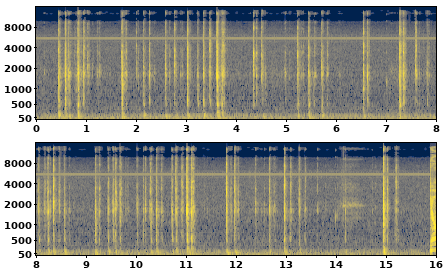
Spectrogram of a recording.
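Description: Computer keyboard being typed on in irregular runs of keystrokes, over a faint low hum and a thin steady high-pitched tone.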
